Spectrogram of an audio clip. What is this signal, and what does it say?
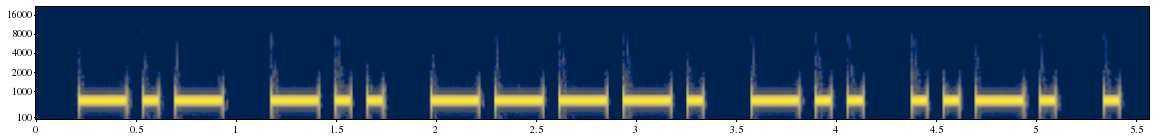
Morse code, heard as a keyed tone, about 15 wpm, 700 Hz. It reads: KD9DFE
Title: USA Call Signs - 6 Characters - Repeated 2x - 15wpm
